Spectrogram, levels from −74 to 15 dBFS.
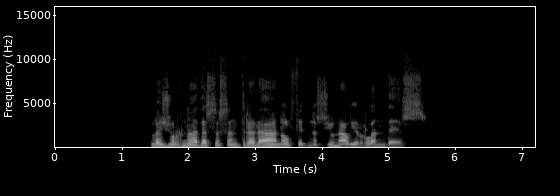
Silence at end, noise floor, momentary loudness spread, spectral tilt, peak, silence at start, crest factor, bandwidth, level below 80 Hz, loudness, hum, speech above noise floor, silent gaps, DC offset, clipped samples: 1.7 s; -79 dBFS; 18 LU; -5.5 dB/octave; -8 dBFS; 1.45 s; 20 dB; 10.5 kHz; -82 dBFS; -25 LUFS; none; 54 dB; none; under 0.1%; under 0.1%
